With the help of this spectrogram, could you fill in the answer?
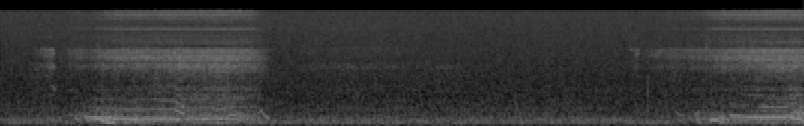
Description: Woman snoring really loud ad awkwardly and making a little bit of some other noises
